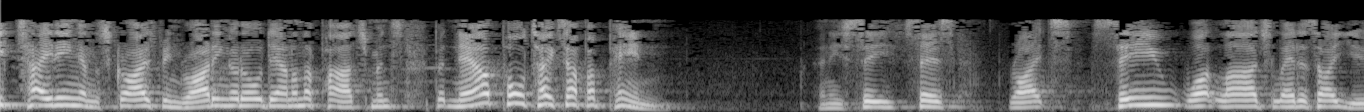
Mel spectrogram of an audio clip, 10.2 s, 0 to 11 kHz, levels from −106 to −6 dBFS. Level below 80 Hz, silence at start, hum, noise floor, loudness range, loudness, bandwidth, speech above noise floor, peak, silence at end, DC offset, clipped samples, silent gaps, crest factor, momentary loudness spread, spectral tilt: -72 dBFS; 0 s; none; -71 dBFS; 6 LU; -26 LUFS; 6.2 kHz; 46 dB; -8 dBFS; 0 s; under 0.1%; under 0.1%; none; 18 dB; 13 LU; -6 dB/octave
